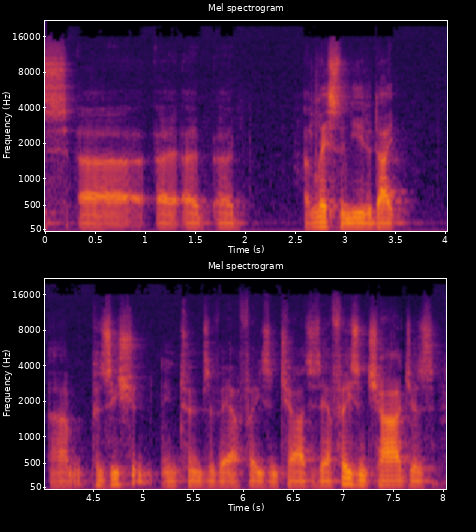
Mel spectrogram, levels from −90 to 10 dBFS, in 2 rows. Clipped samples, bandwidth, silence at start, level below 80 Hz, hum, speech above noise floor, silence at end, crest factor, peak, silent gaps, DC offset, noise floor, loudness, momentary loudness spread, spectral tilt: under 0.1%; 19.5 kHz; 0 s; -44 dBFS; none; 31 dB; 0 s; 22 dB; 0 dBFS; none; 0.2%; -52 dBFS; -21 LUFS; 12 LU; -4 dB/octave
